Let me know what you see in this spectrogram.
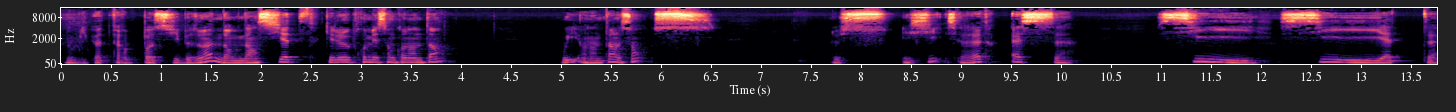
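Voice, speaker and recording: A man's voice: medium pitch, a little slow, slightly rough. A man teaching a spelling dictation lesson, speaking patiently, repeating each syllable and sometimes whispering it. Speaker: primary school teacher.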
